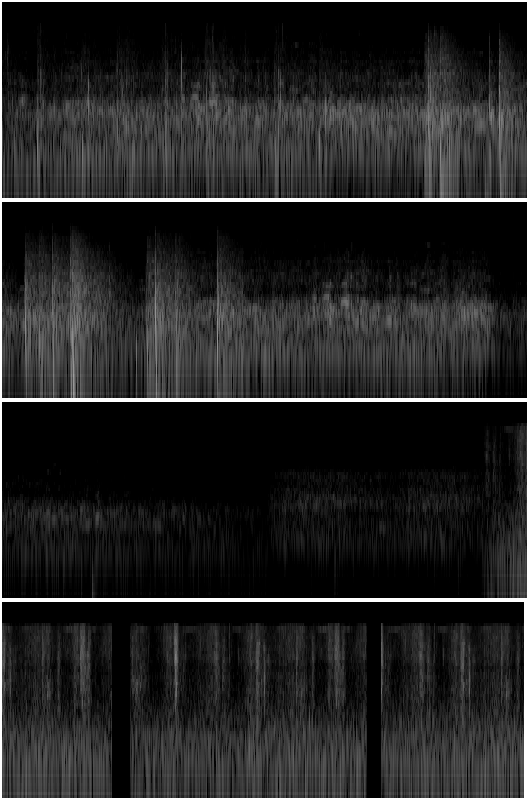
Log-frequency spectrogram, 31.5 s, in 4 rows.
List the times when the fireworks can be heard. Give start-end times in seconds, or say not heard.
6.3-11.5.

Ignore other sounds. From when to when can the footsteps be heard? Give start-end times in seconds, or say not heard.
0.0-5.2, 22.9-31.4.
